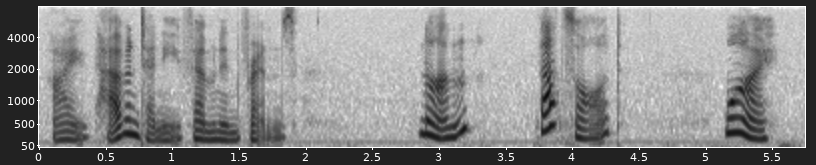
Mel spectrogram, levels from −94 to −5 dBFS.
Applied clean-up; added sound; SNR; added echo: none; none; none; none.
